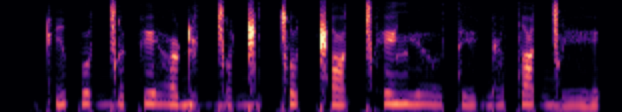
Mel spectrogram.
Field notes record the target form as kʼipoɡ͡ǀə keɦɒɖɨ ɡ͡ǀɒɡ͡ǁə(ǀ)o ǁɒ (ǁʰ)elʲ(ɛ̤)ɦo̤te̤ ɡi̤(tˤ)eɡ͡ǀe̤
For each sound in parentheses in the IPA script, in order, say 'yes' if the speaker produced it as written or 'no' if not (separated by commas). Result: yes, no, no, yes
